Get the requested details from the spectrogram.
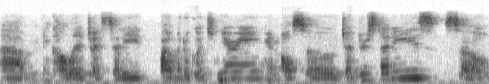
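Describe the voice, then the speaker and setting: Speech comes at a moderate pace in an American accent. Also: woman. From US, Florida. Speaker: healthcare consultant. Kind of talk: casual interview on livestream.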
